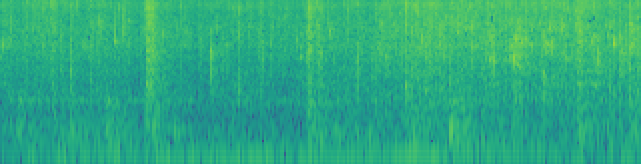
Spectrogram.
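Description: Pempek, Palembang fish cakes, frying in hot oil, a loud continuous crackling sizzle like rain on a surface, with a couple of brief louder bursts and no talk.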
